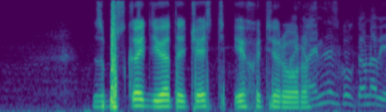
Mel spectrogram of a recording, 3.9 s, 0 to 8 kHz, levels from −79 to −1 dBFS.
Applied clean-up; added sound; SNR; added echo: none; Fixed-wing aircraft, airplane; 19 dB; none.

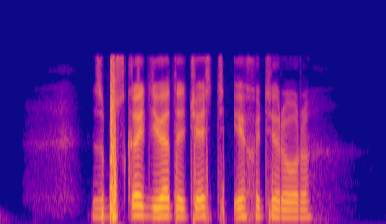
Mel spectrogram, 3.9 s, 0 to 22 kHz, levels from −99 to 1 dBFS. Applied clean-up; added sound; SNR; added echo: none; none; none; none.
